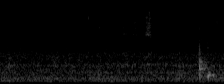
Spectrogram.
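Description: Faint rub of a marker writing on a whiteboard, a few short strokes, the clearest about one and a half seconds in.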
